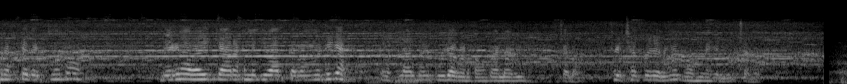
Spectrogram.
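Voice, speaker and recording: A young man narrating his daily vlog at home in a casual, chatty way, filling his talk with "bhai" and "theek hai" and sometimes dropping to a hush. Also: high-pitched. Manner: drops to a hushed voice at night. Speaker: vlogger. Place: family home and rooftop. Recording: noisy home phone recording.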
